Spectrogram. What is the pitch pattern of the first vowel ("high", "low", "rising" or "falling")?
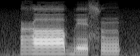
high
